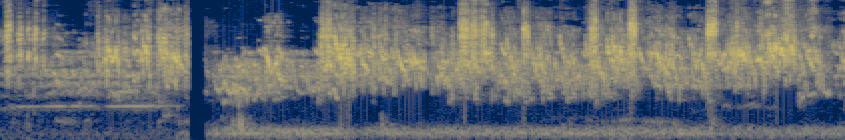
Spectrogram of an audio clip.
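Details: Happy budgerigar chirping: a dense, busy stream of bright, buzzy warbles and rapid chirps, with short squeaky notes and scratchy chatter running nearly without pause, over a low steady hum.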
